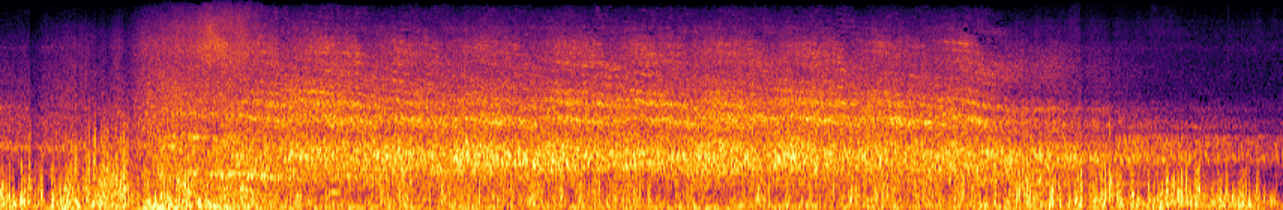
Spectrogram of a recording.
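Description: Intercités train of Corail passenger coaches passing close by on the track, its wheels clattering rhythmically on the rails. It fades out about ten seconds in as the last coach goes by.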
